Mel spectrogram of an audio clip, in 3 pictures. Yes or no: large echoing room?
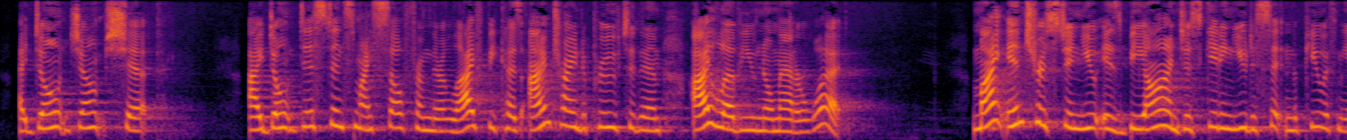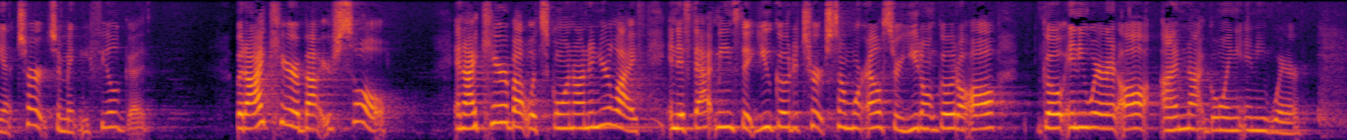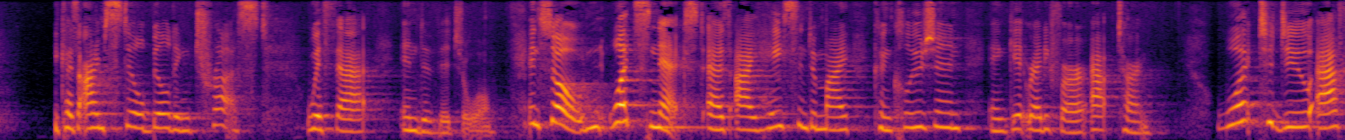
yes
